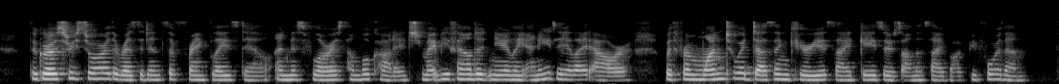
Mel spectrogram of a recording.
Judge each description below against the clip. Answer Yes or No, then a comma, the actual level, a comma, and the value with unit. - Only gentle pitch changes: Yes, narrow, 2.2 semitones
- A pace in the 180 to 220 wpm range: Yes, average, 200 wpm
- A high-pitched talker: Yes, high, 220 Hz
